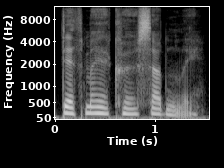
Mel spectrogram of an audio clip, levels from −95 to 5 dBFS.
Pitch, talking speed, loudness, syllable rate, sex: 160 Hz, 155 wpm, -21 LUFS, 5.0 syllables/s, female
